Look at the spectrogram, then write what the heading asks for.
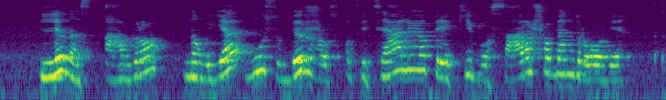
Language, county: Lithuanian, Alytus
